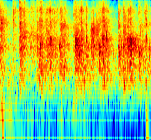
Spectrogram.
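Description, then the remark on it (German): A crowd applauds steadily, a dense wash of many hands clapping at once. The applause sounds soft, holding an even level throughout with no voices above it. “Kleiner Tierfreund, Applaus an der Stelle kann man auch mal machen.”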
